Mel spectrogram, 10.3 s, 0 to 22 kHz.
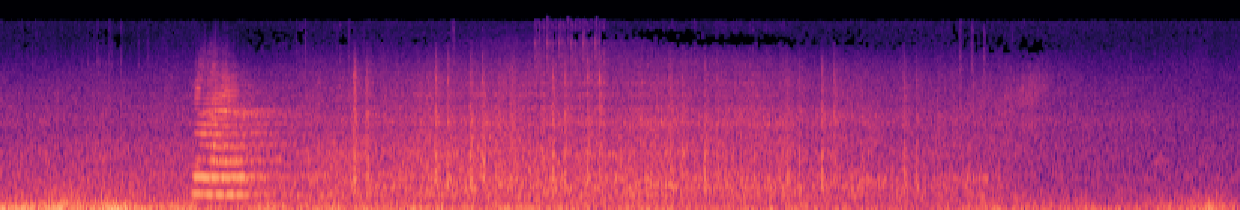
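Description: Shinano Railway 115 series electric train sounding one short horn blast about two seconds in. The blast is followed by the steady rumble and rail clatter of the train running.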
